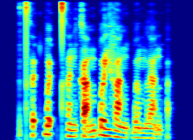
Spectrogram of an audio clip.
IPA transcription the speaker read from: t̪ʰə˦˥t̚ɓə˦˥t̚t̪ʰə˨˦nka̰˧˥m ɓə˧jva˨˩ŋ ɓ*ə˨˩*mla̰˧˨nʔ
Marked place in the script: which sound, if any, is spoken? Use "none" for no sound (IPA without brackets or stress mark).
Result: ə˨˩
